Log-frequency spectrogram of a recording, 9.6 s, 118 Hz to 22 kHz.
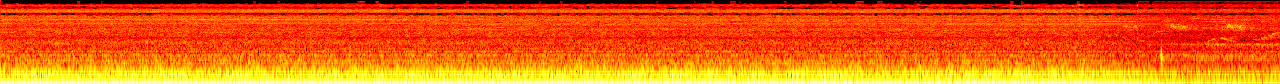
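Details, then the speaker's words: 2001 BMW 320Ci E46 coupe, under 46,000 miles, first start after 11 months in storage with battery refitted: smooth, even low idle hum, no misses or knocks; normal idle. "and she sounds beautiful hasn't missed a beat"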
